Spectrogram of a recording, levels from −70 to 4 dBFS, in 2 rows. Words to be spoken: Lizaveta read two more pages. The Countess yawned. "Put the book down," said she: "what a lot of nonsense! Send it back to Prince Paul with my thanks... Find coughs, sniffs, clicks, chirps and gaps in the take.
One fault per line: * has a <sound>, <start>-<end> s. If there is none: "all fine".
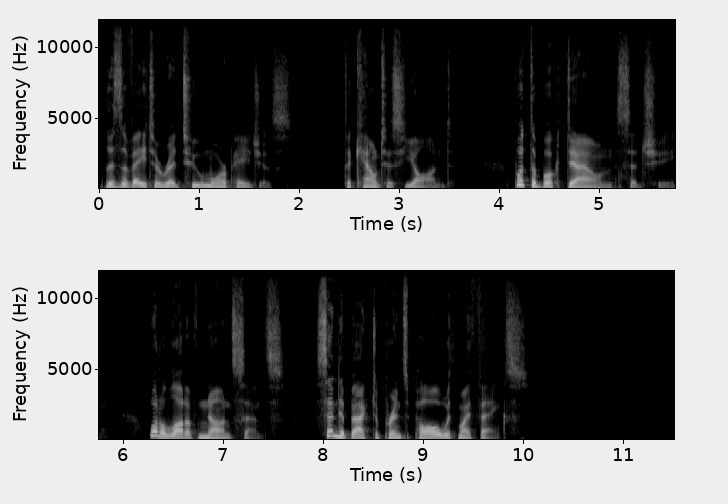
all fine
